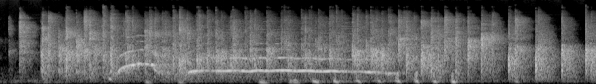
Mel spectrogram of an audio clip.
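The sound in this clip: An audience applauds as a poet is welcomed at a live Sacramento interview event, with sharp, distinct hand claps in a brisk, continuous patter throughout.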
